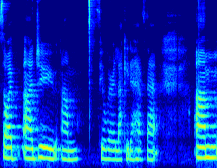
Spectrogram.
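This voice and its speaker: Speaking at a moderate pace, a woman with an Australian accent keeps a medium pitch and a fairly even intonation. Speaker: ceramic artist teaching a workshop. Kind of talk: online workshop presentation. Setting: studio room, streamed over video call.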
